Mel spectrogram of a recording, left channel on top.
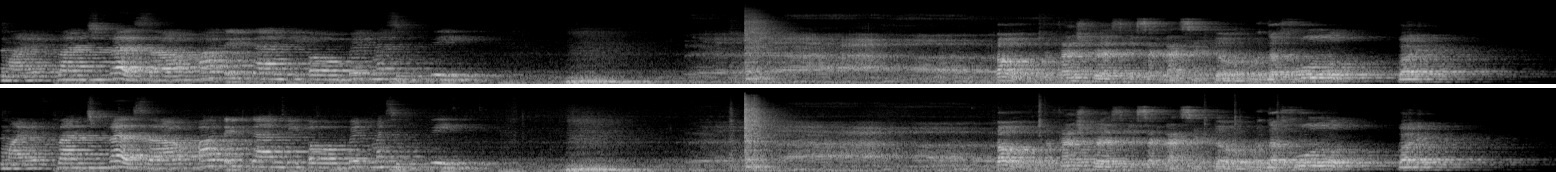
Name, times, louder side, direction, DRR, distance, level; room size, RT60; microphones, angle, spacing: voice 1, 0.0-4.6 9.3-9.4, right 1 dB, 70° right, -1 dB, 0.9 m, -21 dB
sound 1, 0.5-13.4, right 2 dB, 45° right, 0.6 m, -32 dB
sound 2, 6.8-10.8 11.6-12.3, left 1 dB, 65° left, 1.4 m, -32 dB
voice 2, 10.0-13.5 14.0-14.2, equal, 5° left, -5 dB, 1.2 m, -20 dB
9.6 x 4.9 x 7.7 m, 2.1 s
head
